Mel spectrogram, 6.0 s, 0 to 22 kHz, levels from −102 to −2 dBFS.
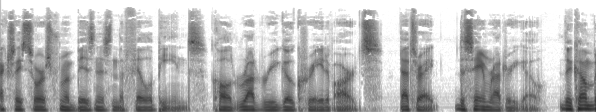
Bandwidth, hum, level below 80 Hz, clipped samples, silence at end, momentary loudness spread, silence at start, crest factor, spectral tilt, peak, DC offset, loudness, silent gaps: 16 kHz; none; -44 dBFS; under 0.1%; 0 s; 6 LU; 0 s; 16 dB; -4.5 dB/octave; -10 dBFS; under 0.1%; -28 LUFS; none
